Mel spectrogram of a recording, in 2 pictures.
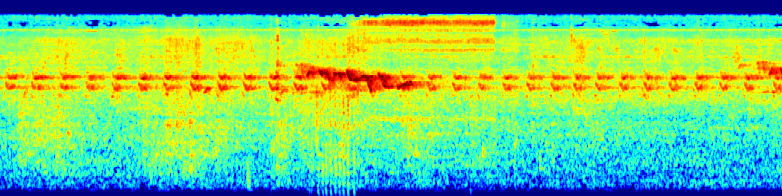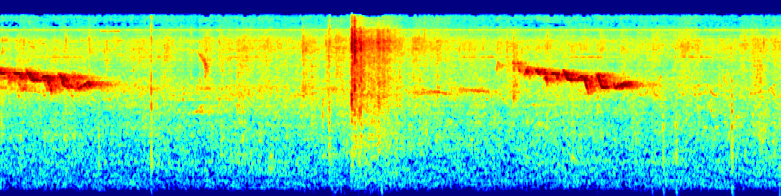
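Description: Rainforest clearing ambience: a bird gives a short falling call three times, about five seconds apart, over a high, rapidly pulsing trill that stops about halfway through. A single sharp click comes about eleven seconds in.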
